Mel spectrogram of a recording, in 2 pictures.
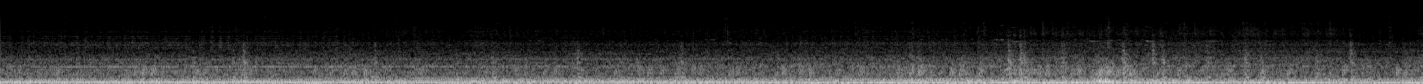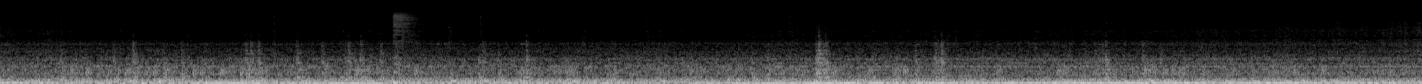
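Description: Regional passenger train running, heard from inside the carriage: a steady rumble with a low drone that steps down in pitch a couple of times, a few faint knocks, and one brief high squeak about two-thirds of the way through.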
